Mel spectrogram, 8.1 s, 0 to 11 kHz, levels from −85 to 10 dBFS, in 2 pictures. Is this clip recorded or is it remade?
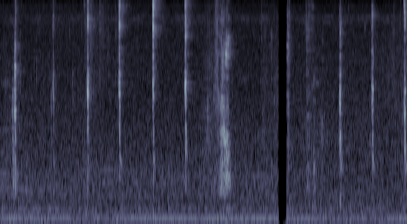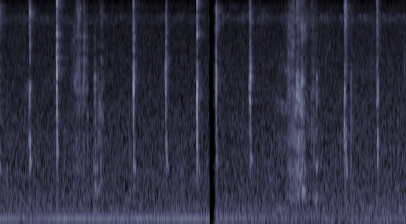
recorded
